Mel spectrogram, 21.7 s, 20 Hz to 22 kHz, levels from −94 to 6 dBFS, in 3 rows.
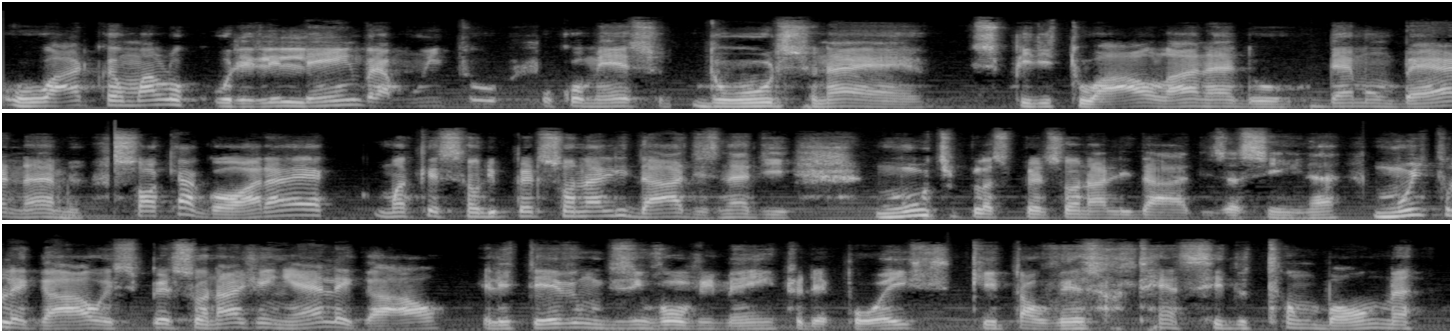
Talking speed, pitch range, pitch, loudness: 145 wpm, 120-165 Hz, 130 Hz, -21 LUFS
